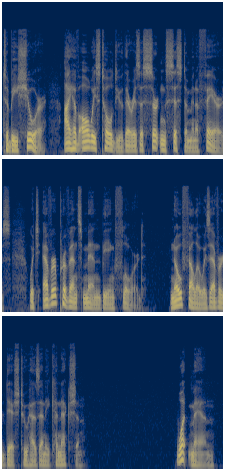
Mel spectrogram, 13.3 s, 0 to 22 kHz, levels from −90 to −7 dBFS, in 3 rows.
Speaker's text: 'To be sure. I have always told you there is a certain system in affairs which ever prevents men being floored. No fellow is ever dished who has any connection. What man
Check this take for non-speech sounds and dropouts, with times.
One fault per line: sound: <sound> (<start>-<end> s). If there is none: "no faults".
no faults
